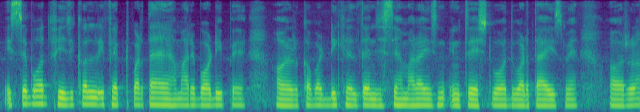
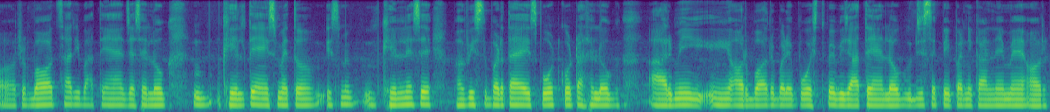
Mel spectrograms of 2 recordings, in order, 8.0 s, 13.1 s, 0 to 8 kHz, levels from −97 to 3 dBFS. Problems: constant background noise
